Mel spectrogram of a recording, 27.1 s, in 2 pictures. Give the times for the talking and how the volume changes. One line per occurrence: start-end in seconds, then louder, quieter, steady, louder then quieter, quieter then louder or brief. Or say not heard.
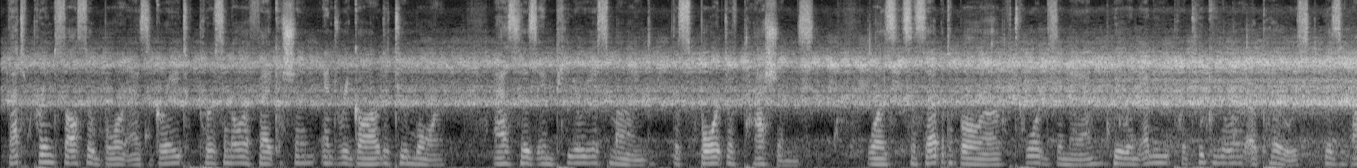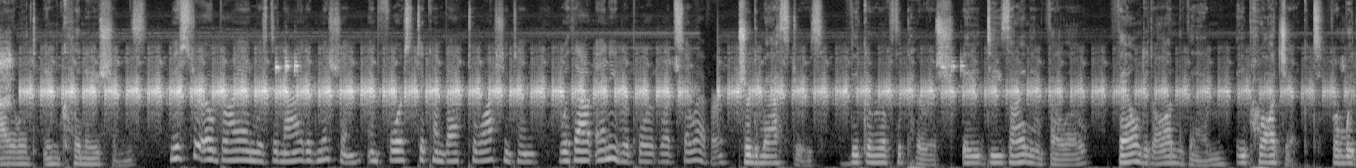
0.1-27.1 steady.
